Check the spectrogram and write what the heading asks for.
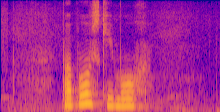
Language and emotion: Russian, sad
